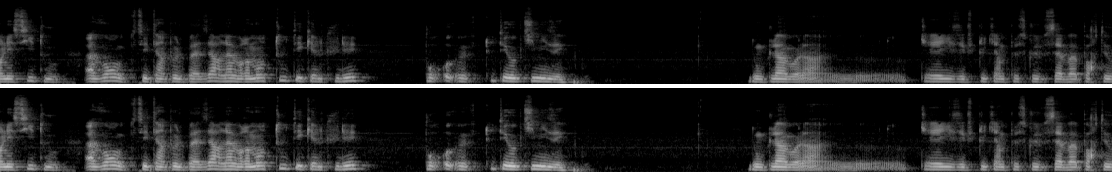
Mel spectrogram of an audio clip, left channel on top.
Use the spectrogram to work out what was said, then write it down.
les sites où avant c'était un peu le bazar. Là, vraiment, tout est calculé, tout est optimisé. Donc là, voilà, ils expliquent un peu ce que ça va apporter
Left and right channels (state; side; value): quieter; left; 4.1 dB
